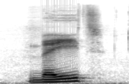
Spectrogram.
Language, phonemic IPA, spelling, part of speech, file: Arabic, /bajt/, بيت, noun, Ar-بيت.ogg
- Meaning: 1. house, building 2. tent (dwelling) 3. room, apartment, flat 4. commercial house 5. settlement, decision, scheme 6. garden bed 7. family, dynasty 8. box, case, covering, sheath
